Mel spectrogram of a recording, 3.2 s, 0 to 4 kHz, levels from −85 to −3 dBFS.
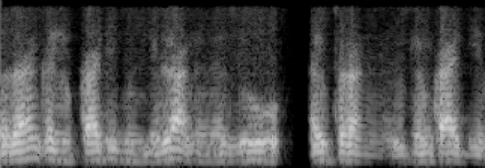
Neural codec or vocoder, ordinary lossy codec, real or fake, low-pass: vocoder, 24 kHz, 100 mel bands, Vocos; none; fake; 3.6 kHz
